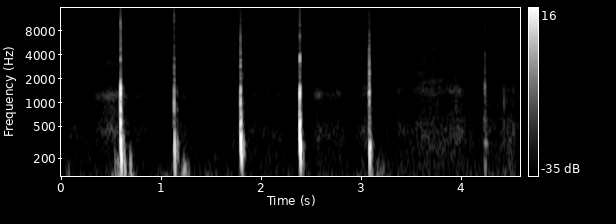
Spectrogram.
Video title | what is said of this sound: Sunday Countryside walk | That rock sounds hollow. Hear that?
